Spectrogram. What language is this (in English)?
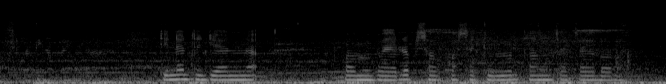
Javanese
